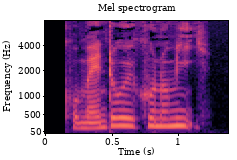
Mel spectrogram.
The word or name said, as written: kommandoøkonomi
